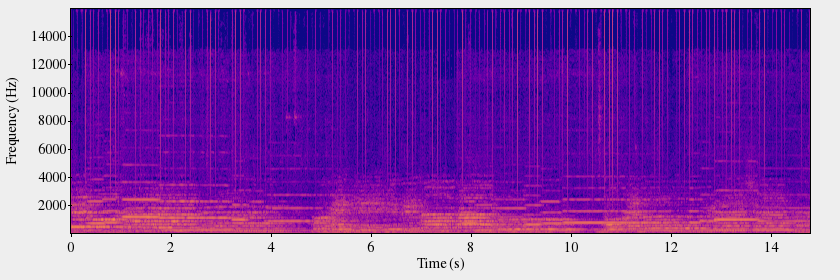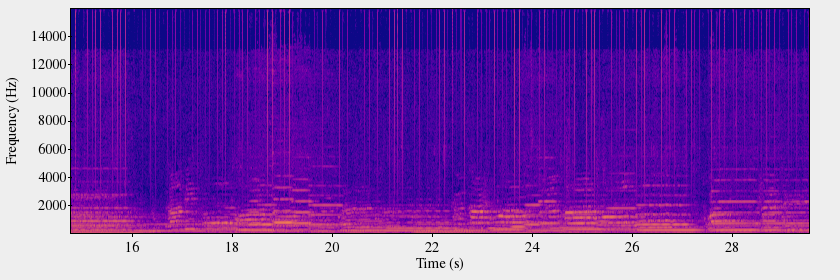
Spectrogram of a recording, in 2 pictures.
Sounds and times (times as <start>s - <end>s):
Music: 0.0s - 29.5s.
